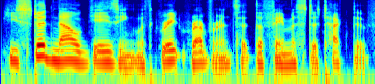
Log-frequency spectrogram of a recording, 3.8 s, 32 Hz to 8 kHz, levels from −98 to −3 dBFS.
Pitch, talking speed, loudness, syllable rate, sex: 140 Hz, 175 wpm, -22 LUFS, 5.2 syllables/s, male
